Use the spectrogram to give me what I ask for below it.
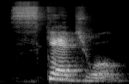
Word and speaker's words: schedule: Eu vou pronunciar com esse sk, tá vendo a letra K aqui? Esse é o k. Schedule, schedule, schedule.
